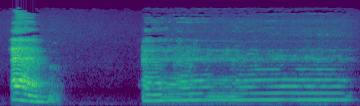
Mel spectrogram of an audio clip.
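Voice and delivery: "M" drawn out as the letters are traced; writing together on the slate; dictated while writing. Shown as a demonstration. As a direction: say the word slowly along with the pen. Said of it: "on le fait directement sur l'ardoise".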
